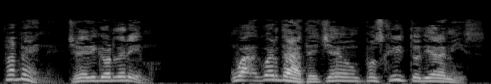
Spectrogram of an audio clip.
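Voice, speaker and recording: A hearty, hot-tempered storybook musketeer who bursts out loudly, played by the narrator. The voice is pushed high and swings widely, with a husky edge in a dry, close sound. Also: male voice, sing-song, unhurried, exaggerated voice. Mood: blustering. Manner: loud, blustering outbursts.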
